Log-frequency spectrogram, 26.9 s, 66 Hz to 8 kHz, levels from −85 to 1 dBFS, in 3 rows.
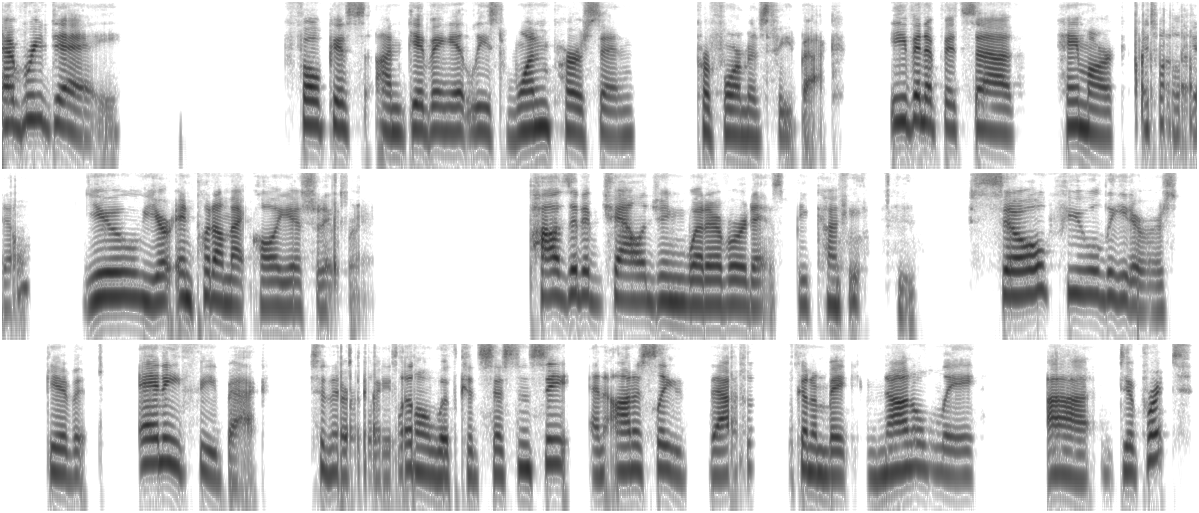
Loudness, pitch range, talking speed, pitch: -21 LUFS, 185-230 Hz, 125 wpm, 205 Hz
